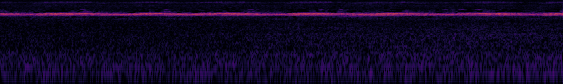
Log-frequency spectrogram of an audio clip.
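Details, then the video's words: Insects singing on an autumn night in Japan in total darkness: one unbroken, high, steady shrill trill holding a single pitch, with a faint flickering shimmer above it and no other sounds. "真っ暗闇の秋の虫の声 Beautiful sound of insects in the fall of Japan in total darkness."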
